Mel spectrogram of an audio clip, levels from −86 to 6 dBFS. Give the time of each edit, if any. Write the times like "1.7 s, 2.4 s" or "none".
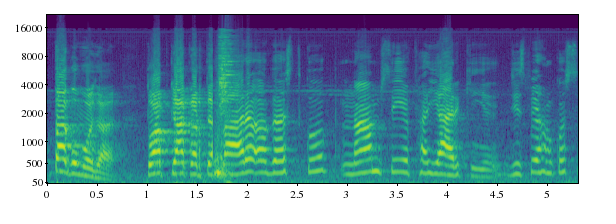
1.7 s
